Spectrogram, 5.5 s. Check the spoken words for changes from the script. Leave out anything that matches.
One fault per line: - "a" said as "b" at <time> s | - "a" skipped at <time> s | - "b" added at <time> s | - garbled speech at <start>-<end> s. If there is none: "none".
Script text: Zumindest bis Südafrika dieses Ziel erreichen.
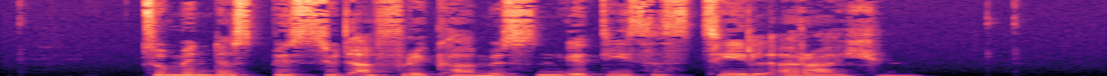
- "müssen wir" added at 2.4 s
